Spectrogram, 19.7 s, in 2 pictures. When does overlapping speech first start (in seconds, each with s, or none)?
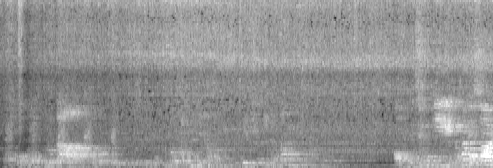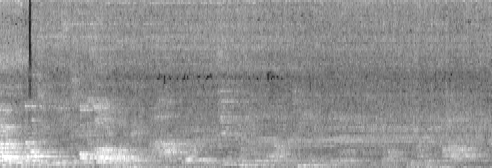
none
